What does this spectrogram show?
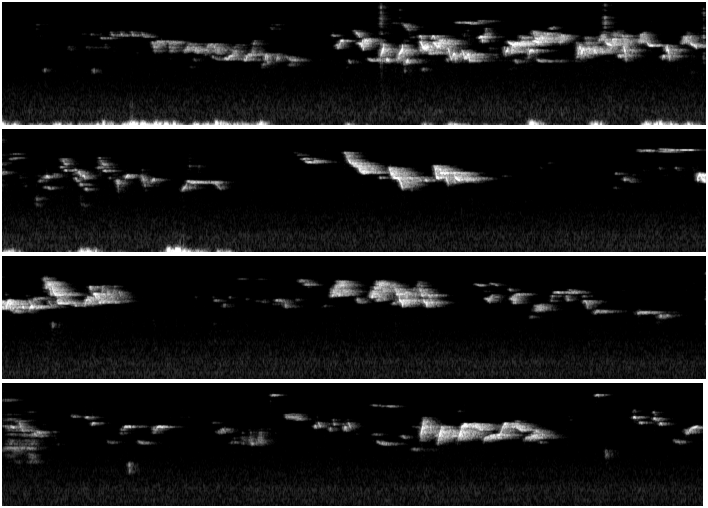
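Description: Small birds chirping and twittering in short repeated phrases. Low thumps come and go during the first several seconds, then stop.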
